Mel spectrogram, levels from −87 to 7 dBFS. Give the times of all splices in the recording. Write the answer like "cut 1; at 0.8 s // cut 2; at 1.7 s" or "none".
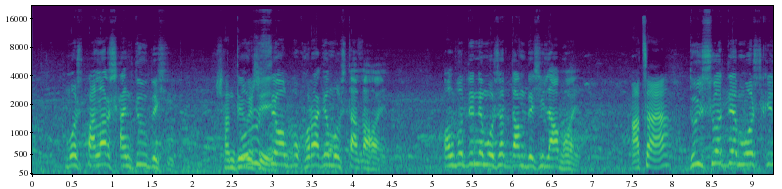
none

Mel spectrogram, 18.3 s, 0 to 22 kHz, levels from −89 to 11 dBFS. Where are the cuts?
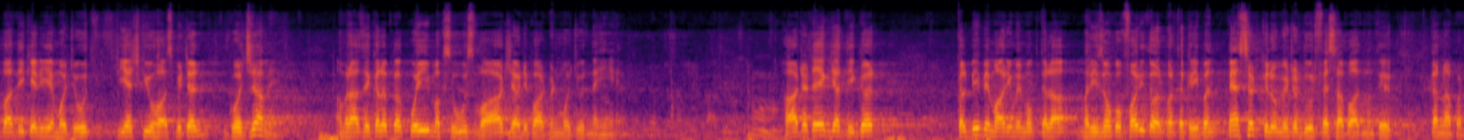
none

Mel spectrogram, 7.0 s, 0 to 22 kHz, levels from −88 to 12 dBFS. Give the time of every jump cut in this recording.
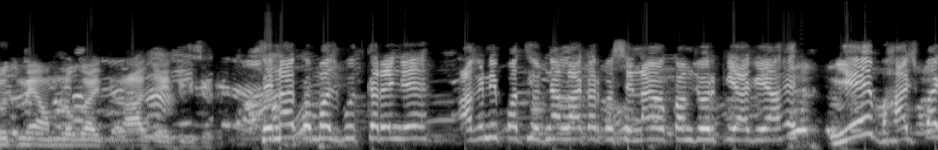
cut 1; at 1.9 s // cut 2; at 5.9 s

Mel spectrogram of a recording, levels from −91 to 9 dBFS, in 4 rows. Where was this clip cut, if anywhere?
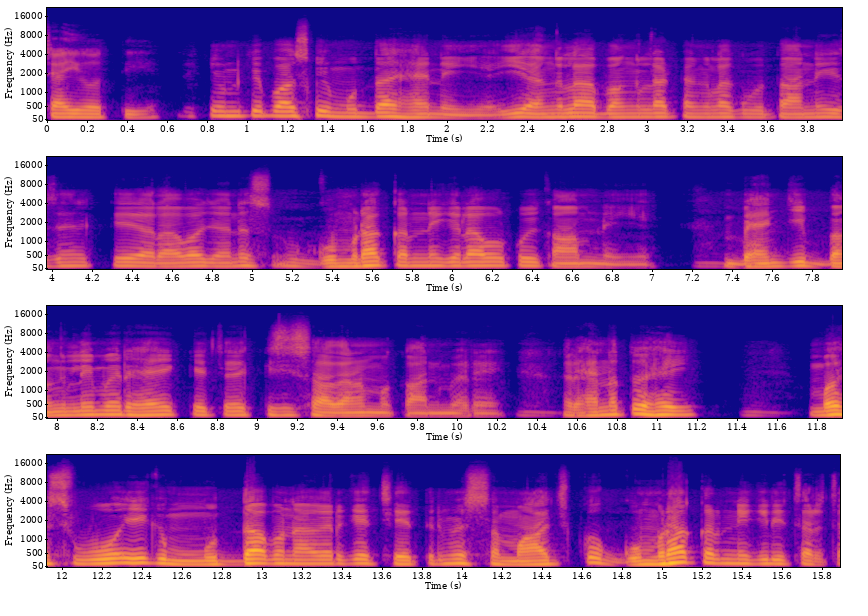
none

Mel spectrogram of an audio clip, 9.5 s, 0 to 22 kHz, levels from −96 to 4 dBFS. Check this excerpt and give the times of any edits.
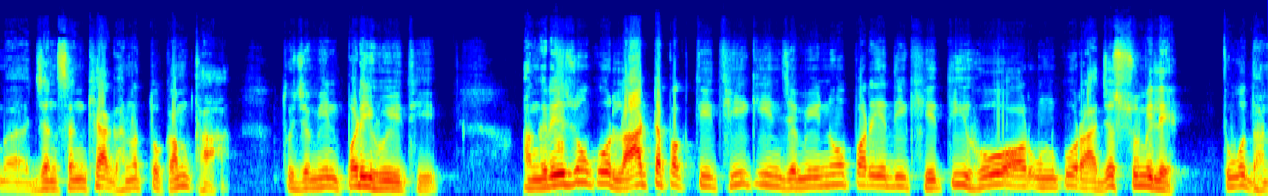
none

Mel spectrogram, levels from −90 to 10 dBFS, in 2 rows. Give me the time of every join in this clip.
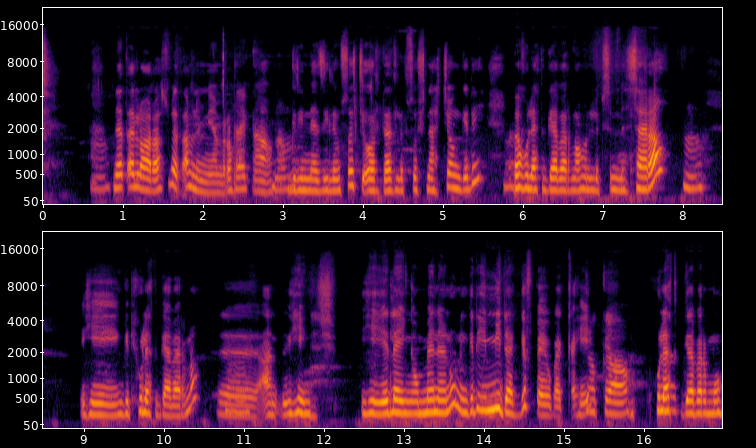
cut 1; at 2.4 s

